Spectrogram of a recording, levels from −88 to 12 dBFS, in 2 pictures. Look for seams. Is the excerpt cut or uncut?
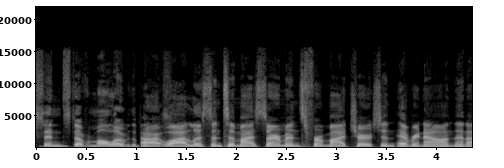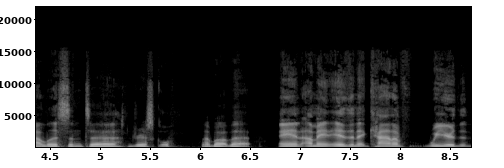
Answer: cut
